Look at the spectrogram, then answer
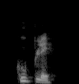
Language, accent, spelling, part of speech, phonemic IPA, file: French, France, couplet, noun, /ku.plɛ/, LL-Q150 (fra)-couplet.wav
- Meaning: 1. verse 2. couplet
